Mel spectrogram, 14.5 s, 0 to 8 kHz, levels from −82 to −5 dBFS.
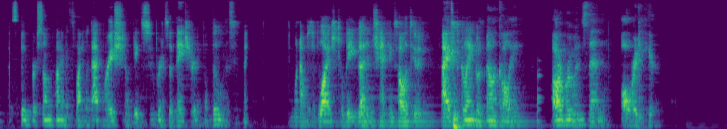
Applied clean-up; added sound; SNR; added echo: neural mask model DeepFilterNet 3.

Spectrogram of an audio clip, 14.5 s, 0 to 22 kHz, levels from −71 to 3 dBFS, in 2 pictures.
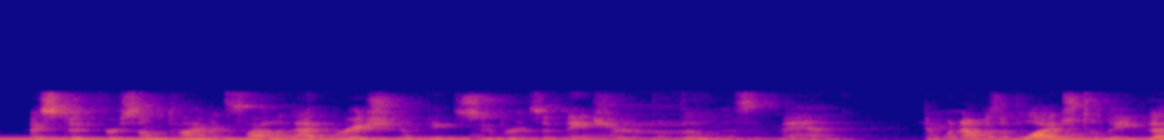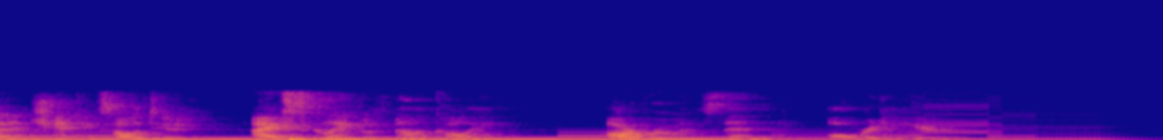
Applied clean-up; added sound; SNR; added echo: none; Keyboard (musical); 3 dB; reverberation time 0.9 s.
